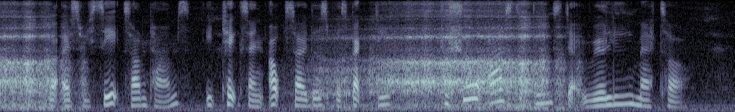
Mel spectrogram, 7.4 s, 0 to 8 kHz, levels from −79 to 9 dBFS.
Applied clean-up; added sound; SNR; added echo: none; Breathing; 0 dB; none.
